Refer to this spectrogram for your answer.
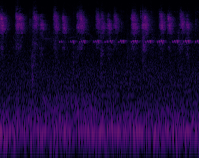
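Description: Quick, repeated bird chirps flutter over a steady, high cricket trill in a quiet outdoor setting, with no voices. The calls are soft, overlapping in an irregular rhythm.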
